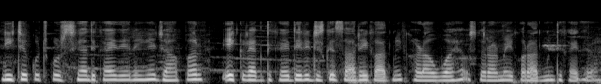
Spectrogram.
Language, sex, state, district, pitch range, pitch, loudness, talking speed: Hindi, female, Maharashtra, Nagpur, 195-220 Hz, 210 Hz, -19 LUFS, 290 wpm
